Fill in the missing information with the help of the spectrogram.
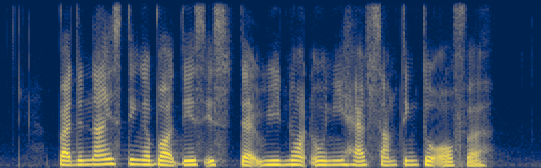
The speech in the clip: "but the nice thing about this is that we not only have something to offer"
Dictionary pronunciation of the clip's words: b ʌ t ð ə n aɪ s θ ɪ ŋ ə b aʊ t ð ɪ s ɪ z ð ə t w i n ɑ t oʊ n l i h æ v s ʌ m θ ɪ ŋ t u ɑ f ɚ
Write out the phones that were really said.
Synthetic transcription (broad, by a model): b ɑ t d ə n aɪ s t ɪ ŋ ə b aʊ t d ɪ s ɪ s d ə t w i n ɑ t oʊ n l i h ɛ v s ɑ m t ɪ ŋ t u ɑ f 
